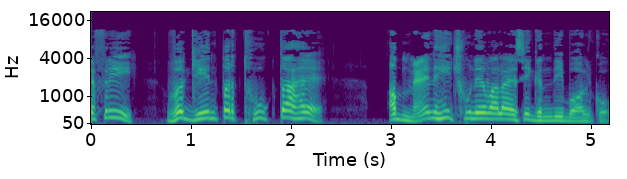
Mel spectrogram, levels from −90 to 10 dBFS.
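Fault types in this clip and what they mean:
MP3 compression, throughout: treble stops sharply at about 11.2 kHz and quiet spectral detail flickers frame to frame, giving the speech a watery, swirling edge and smeared consonant onsets, likely from a bit-starved encoder, consistent with a rate near 51 kbps.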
